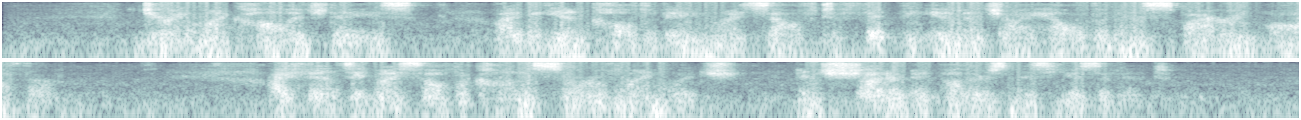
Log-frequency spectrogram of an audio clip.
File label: male noisy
